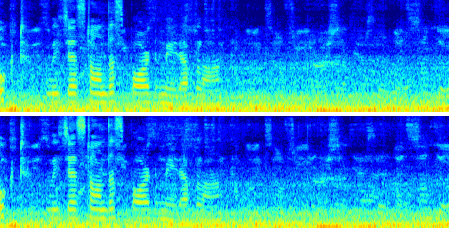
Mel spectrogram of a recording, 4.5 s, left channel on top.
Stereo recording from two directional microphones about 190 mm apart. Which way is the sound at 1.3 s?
20° left (ahead or behind).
